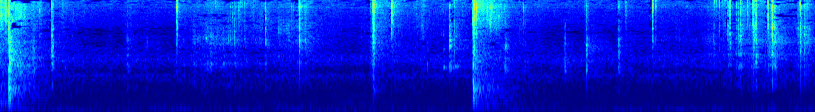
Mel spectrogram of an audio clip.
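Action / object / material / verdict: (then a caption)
scrape / bar of soap / soap / none. A utility knife blade shaves and cuts a solid bar of soap with a black outer layer and cream core, held in the hand. Short, crisp scraping and crumbly cutting sounds come in a quiet, bright string, with stronger cuts at the start and just past the middle and quick little flicks in between.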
